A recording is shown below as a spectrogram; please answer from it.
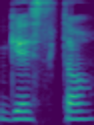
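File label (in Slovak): "gesto", Slovak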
